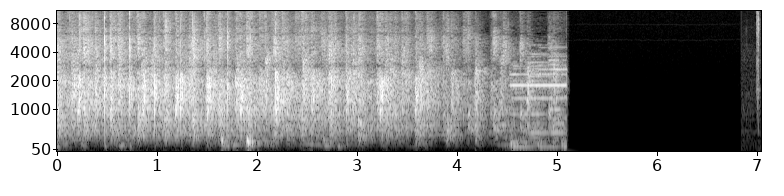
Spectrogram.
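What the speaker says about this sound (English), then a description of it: "Have you ever heard applause before at an earnings call?" Applause breaks out at the close of the Robinhood Q2 2025 earnings call, a steady wash of clapping for about five seconds that ends abruptly, followed by silence.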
